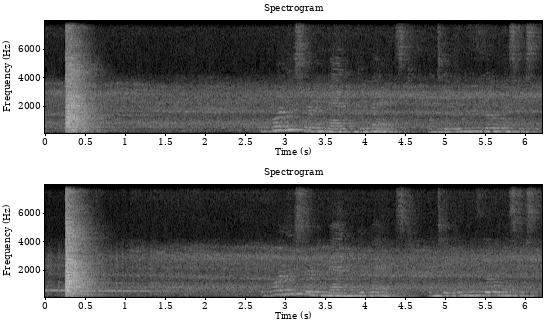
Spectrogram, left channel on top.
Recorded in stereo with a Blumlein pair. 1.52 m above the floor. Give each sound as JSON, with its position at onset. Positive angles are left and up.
{"t": 0.3, "sound": "a clap", "azimuth_deg": -20, "distance_m": 2.5}
{"t": 2.7, "sound": "a woman speaking", "azimuth_deg": 35, "distance_m": 4.0}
